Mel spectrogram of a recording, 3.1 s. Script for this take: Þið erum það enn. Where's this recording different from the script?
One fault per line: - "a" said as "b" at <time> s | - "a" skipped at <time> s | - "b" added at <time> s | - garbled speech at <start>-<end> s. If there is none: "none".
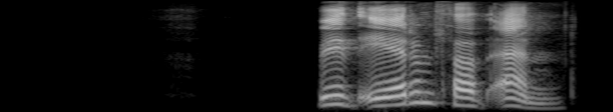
- "Þið" said as "Við" at 1.6 s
